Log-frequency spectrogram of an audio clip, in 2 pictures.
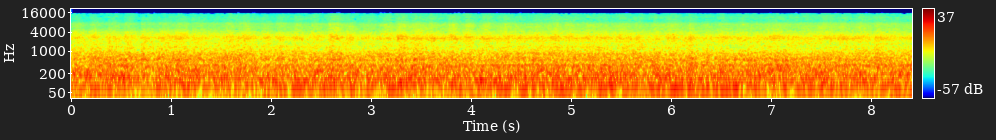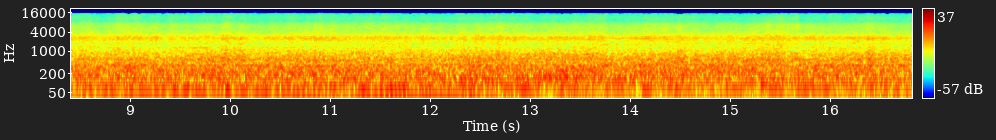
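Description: Meter-gauge passenger train running at speed, a steady rumble and rush of wheels on rails heard from inside the coach.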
